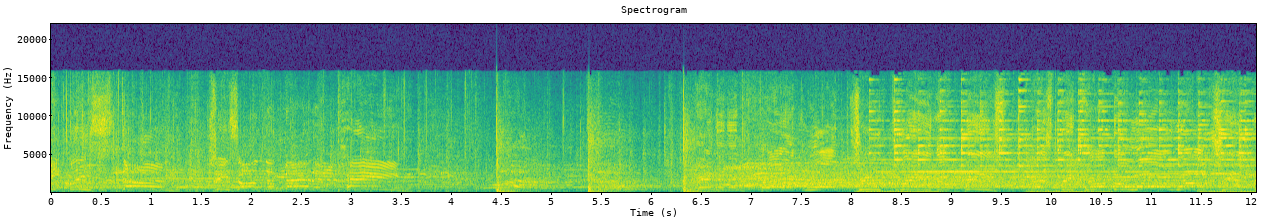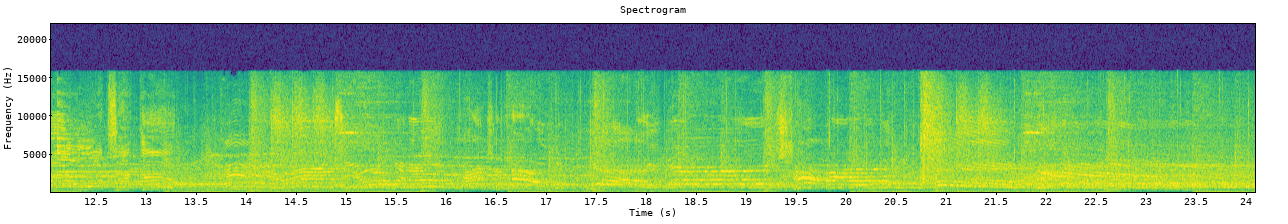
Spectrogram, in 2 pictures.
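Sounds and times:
crowd shouting and cheering: 0:00.0 - 0:24.0
loud music with pulsing beat: 0:08.1 - 0:24.0.

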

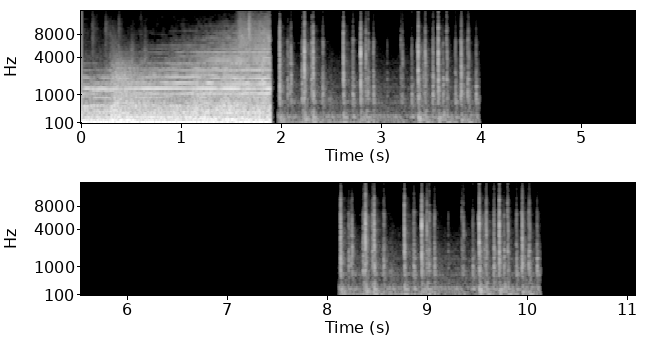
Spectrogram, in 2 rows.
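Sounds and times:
keyboard typing clicks: 0:02.0 - 0:04.0, 0:08.1 - 0:10.2.

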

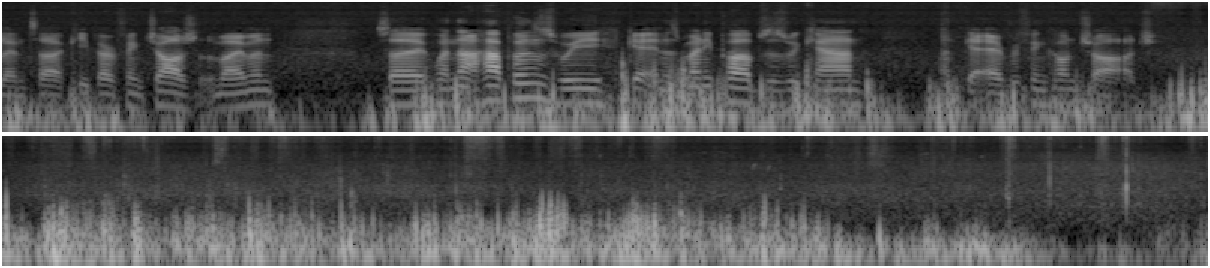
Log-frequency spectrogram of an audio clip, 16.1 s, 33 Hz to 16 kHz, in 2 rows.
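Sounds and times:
wind buffeting microphone: 0:02.4 - 0:16.0
footsteps on dirt path: 0:07.7 - 0:16.0.

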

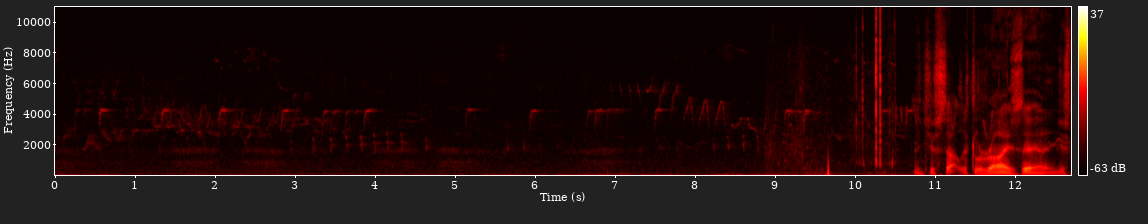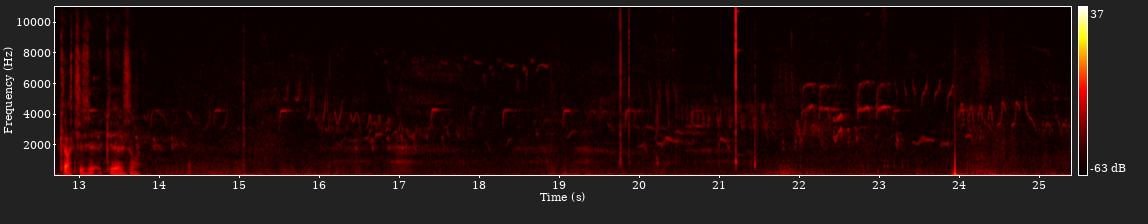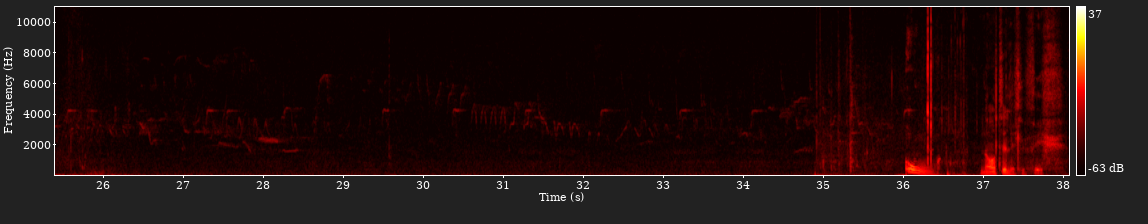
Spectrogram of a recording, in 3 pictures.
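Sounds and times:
songbirds singing: 0:00.0 - 0:38.0
sharp clicks: 0:10.0 - 0:10.6.

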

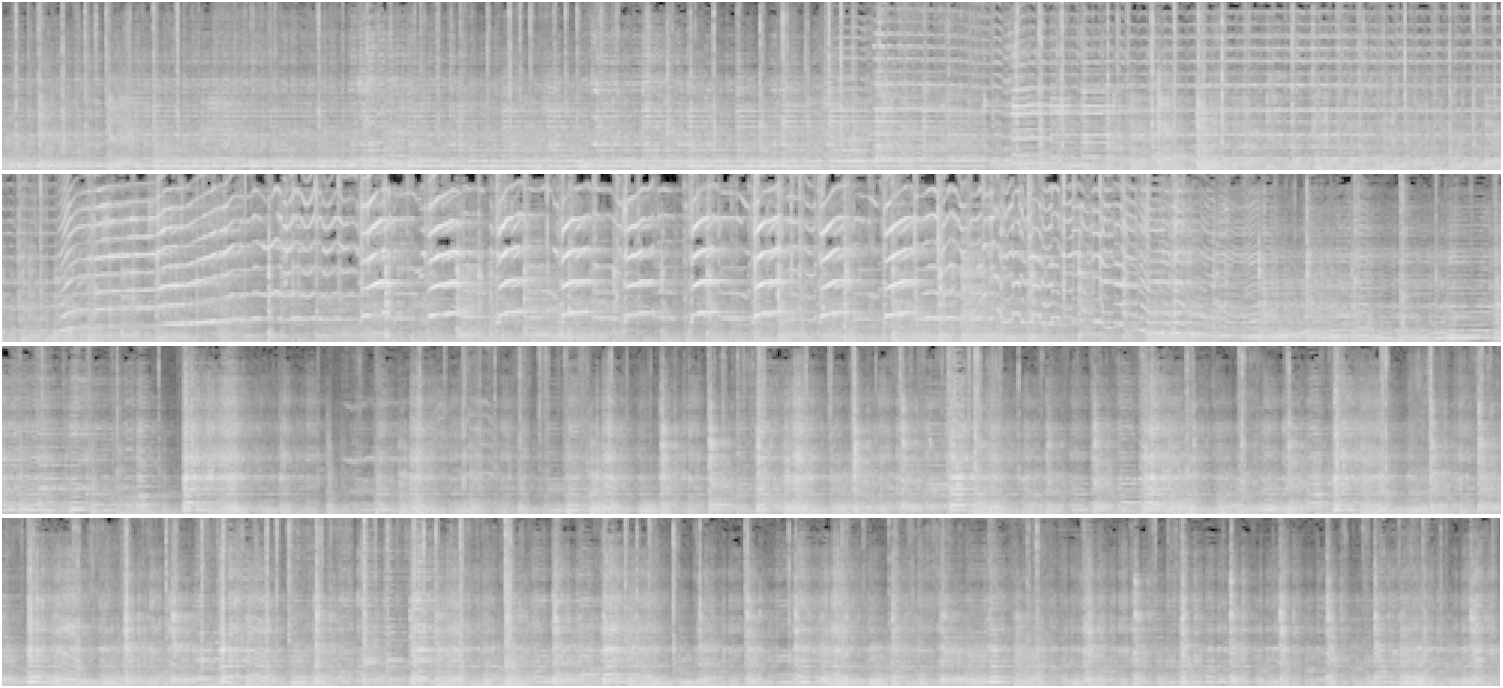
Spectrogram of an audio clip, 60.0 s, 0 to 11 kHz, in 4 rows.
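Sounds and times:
amplified violin lead: 0:00.0 - 0:59.9
bass: 0:00.0 - 0:59.9.

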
